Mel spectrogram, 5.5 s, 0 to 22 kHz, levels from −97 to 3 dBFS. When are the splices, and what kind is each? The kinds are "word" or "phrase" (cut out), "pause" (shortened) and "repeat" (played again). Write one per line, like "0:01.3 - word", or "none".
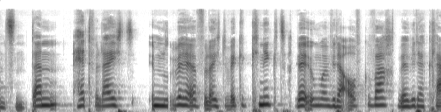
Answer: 0:01.1 - word
0:02.1 - word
